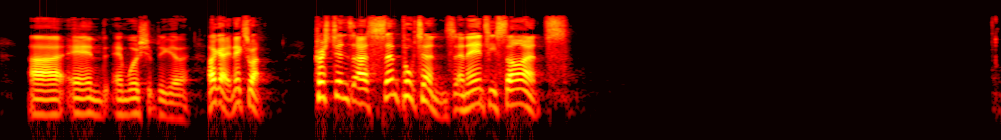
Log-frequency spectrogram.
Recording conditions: large echoing room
